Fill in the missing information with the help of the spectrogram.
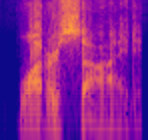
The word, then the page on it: waterside: American English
